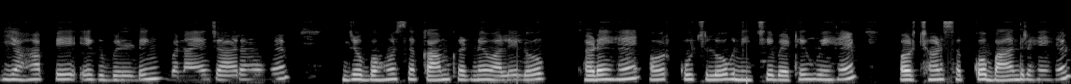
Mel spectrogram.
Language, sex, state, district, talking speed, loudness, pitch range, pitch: Hindi, female, Chhattisgarh, Balrampur, 160 wpm, -21 LUFS, 215-235 Hz, 225 Hz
